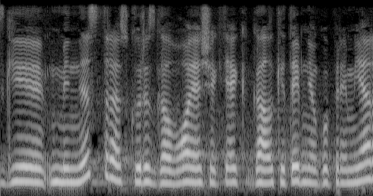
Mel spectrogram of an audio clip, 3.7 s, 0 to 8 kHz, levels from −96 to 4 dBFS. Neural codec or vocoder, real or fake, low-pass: none; real; 7.2 kHz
